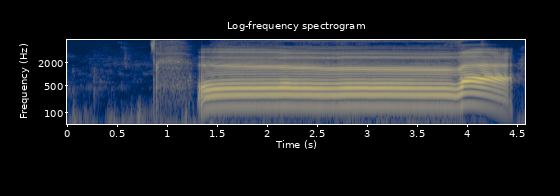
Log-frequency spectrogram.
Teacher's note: kalau huruf zal, dia dilafalkan hanya mengalir suara tapi dia jahar tanpa mengalir nafas. Jadi huruf zal ini yang mengalir cuma suara.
